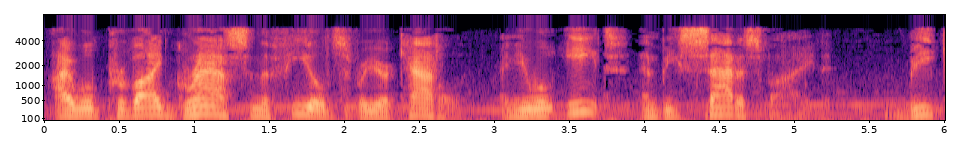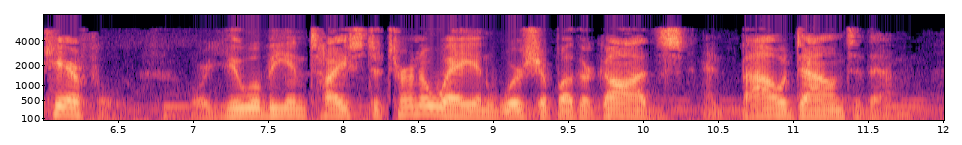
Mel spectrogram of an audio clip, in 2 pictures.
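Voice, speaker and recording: A solemn prophet played by a male actor exhorts his people in a scripture drama. He speaks in a mid-pitched voice with earnest, measured oratory and weighty pauses. The sound is slightly dull, with faint music underneath. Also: expressive, natural voice. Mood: solemn, urging. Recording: dull studio track over faint music.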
